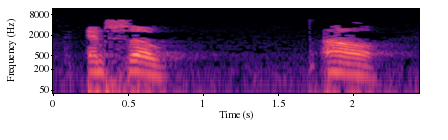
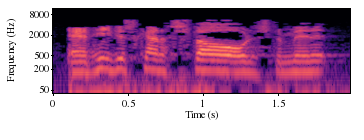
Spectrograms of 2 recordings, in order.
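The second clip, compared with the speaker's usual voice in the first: ordinary talk, nothing marked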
